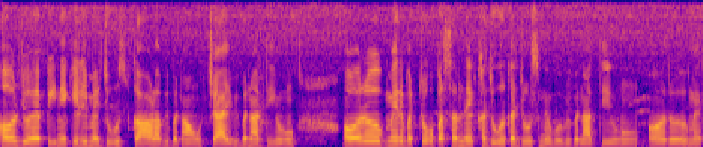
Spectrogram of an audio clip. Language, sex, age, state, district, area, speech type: Urdu, female, 45-60, Uttar Pradesh, Lucknow, rural, spontaneous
